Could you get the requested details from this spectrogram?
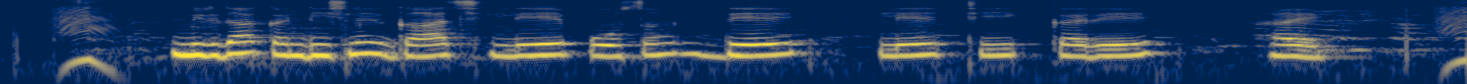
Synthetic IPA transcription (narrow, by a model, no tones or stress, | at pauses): mɪɾd̪akə̃ɳɖiʃnəlɡaːt͡ʃleːpoːsə̃d̪eː | leʈʰiːkːəɾe | həe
